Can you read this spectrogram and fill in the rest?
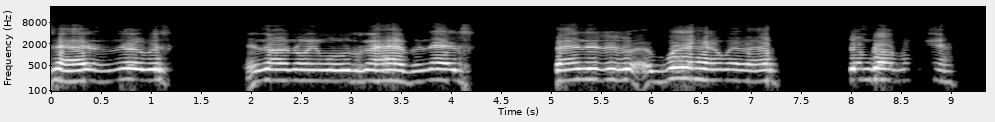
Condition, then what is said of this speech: Cerebral palsy. I have pain up and down my body. I talk funny sometimes, and everything I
